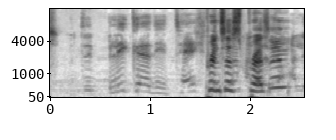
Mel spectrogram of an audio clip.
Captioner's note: show contestant speaking in German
